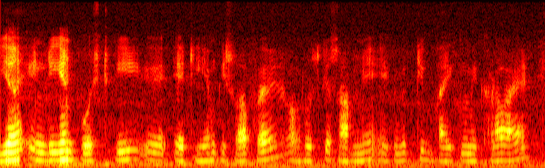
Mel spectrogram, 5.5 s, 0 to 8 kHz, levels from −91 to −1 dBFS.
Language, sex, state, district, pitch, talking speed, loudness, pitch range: Hindi, male, Uttar Pradesh, Lucknow, 135 Hz, 175 wpm, -24 LUFS, 130-145 Hz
